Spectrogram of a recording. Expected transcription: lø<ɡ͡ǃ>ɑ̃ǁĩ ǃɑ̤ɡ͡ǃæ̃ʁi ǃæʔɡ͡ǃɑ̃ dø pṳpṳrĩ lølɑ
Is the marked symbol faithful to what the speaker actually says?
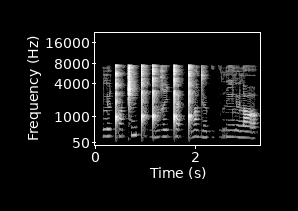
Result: no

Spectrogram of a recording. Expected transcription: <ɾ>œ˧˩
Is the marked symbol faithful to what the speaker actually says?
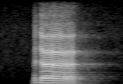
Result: yes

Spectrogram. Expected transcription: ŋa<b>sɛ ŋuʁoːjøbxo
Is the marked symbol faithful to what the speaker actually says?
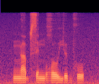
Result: yes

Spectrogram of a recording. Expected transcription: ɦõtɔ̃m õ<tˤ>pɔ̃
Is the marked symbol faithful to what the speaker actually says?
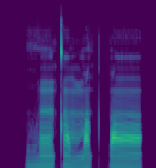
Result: yes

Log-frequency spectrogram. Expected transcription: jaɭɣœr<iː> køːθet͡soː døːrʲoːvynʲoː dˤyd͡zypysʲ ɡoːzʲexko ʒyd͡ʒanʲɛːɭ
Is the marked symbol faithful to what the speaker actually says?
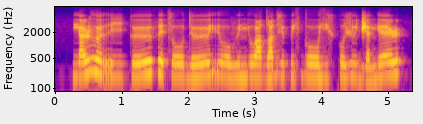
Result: yes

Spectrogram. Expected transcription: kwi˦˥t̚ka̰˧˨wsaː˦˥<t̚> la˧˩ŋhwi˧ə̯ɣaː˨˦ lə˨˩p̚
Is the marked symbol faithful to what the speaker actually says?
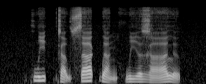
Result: no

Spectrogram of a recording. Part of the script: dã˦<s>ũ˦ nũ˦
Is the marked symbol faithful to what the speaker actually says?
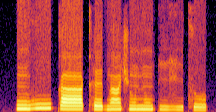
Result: no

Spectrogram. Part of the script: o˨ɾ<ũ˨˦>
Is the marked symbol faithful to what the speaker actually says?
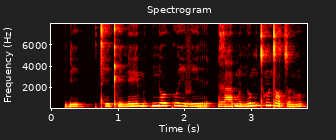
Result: no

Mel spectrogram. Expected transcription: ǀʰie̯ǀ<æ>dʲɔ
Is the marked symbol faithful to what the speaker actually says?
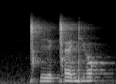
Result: no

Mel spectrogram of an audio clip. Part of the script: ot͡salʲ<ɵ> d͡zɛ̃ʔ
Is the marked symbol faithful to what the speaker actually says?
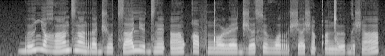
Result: yes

